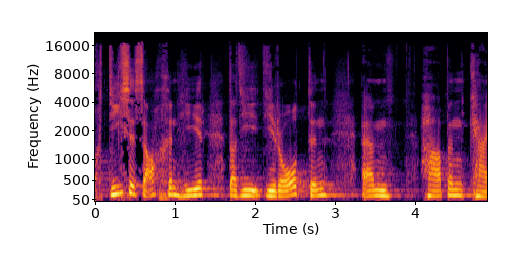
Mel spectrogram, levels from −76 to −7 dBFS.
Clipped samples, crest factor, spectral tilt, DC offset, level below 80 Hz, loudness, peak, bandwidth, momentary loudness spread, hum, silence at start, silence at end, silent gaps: under 0.1%; 14 dB; -6 dB/octave; under 0.1%; -50 dBFS; -18 LUFS; -4 dBFS; 17.5 kHz; 8 LU; none; 0 s; 0 s; none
